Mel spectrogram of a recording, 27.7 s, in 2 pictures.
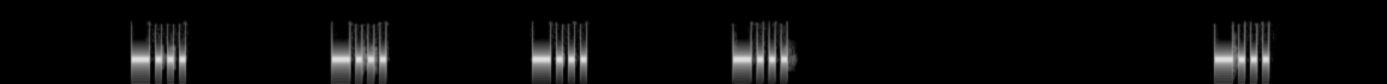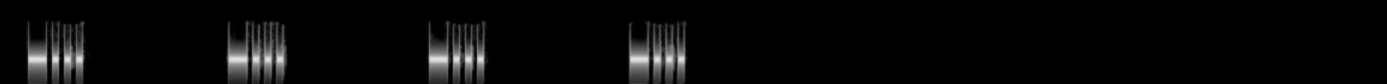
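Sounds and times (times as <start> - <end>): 
morse code beeps for letter B: 1.3 - 1.9, 3.3 - 3.9, 5.3 - 5.9, 7.3 - 7.9, 12.2 - 12.7, 14.2 - 14.7, 16.2 - 16.8, 18.2 - 18.8, 20.2 - 20.8.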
